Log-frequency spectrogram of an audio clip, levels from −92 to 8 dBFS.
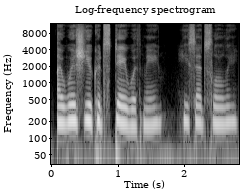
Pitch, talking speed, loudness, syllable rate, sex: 185 Hz, 215 wpm, -16 LUFS, 4.6 syllables/s, female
